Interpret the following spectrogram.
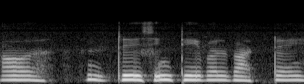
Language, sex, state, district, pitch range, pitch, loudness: Bhojpuri, female, Uttar Pradesh, Ghazipur, 195-205 Hz, 200 Hz, -15 LUFS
